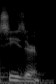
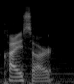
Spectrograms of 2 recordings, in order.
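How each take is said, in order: First: The name begins with a soft 's' sound. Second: The name begins with a hard 'k' sound. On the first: This is how most people commonly say it. "most people just say Caesar" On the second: This is the classical Latin pronunciation. "the correct pronunciation of Kaiser, Latin wise"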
